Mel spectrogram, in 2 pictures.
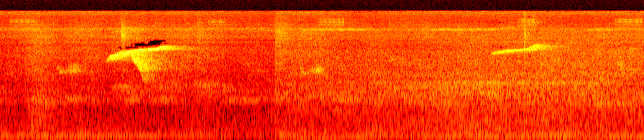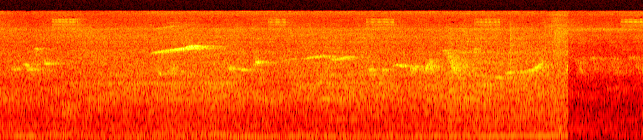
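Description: Birds calling: a loud downward-sweeping call about two seconds in, then short rising chirps and scattered calls, over a steady low hum.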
